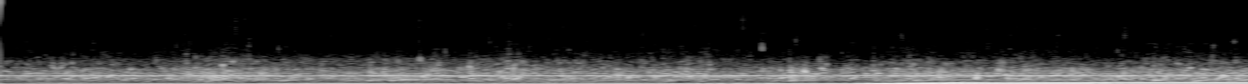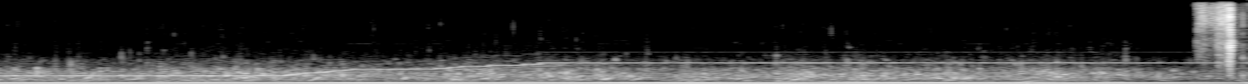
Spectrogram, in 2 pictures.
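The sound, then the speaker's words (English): A synthesized, whale-like electronic tone, made by someone turning dials to manipulate sound, drones steadily, its pitch sliding upward partway through, with a higher whistling line gliding up later; no one speaks. “So here's me messing around with the dials.”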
